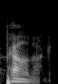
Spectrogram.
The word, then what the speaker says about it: Palahniuk: Chuck Palahniuk.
